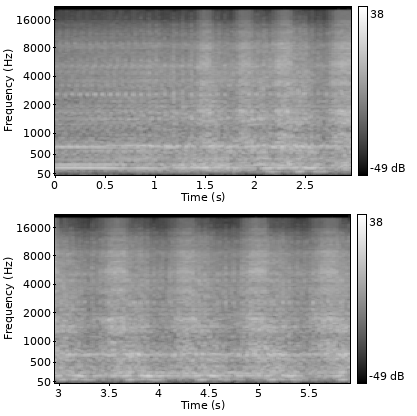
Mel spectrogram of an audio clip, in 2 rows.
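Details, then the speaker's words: AMC Rebel SST, first run after sitting 35 years, fan belt thrown, revving; loud tappety clatter with a gentle surge about every second; owner calls it very noisy and thinks it could use a little more timing. "Oh, it revs though. What about that? Oh, what? No. Not again. Just slowly becoming a nightmare. Slowly but surely. There it is. All right. Very noisy."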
